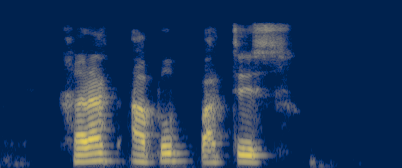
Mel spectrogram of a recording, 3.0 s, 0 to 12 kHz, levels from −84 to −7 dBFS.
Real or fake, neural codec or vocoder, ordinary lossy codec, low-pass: fake; codec, 16 kHz, 4 kbps, X-Codec, HuBERT features, trained on general audio; AAC, 64 kbps; 7.2 kHz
